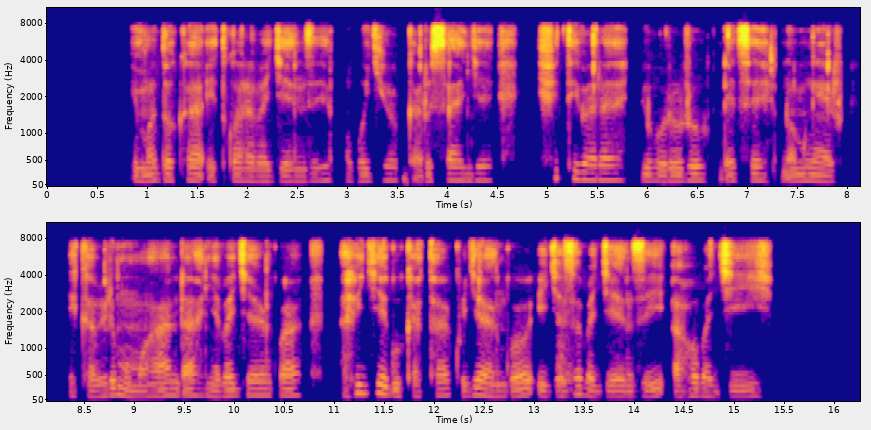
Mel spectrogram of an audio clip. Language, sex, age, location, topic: Kinyarwanda, male, 18-24, Kigali, government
